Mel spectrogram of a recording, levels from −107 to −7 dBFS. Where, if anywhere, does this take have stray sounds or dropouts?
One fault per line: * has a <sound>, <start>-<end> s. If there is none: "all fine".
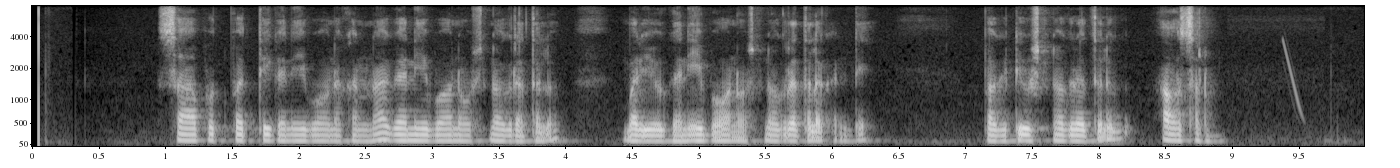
* has a chirp, 9.4-9.6 s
